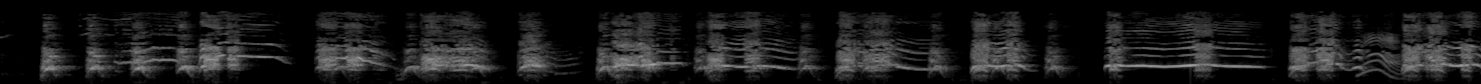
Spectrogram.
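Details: Playful miniature dachshund giving a run of high, yelping barks and drawn-out, wavering howl-like whines, about ten separate bursts with short silent gaps across fifteen seconds, some notes sliding up and down in pitch.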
